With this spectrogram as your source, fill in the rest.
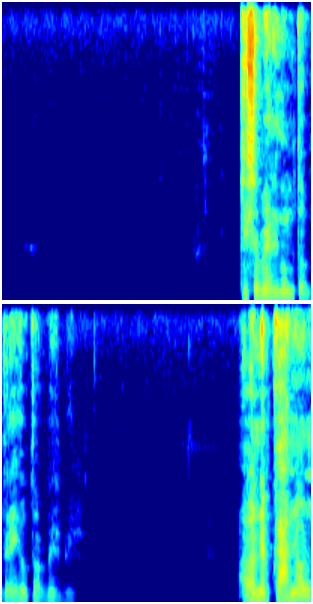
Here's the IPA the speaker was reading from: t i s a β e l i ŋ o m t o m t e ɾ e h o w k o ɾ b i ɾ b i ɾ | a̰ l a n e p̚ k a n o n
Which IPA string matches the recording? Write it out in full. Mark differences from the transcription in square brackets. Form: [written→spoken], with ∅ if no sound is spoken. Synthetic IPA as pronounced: [t→k] i s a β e [l→ɾ] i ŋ o m t o m t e ɾ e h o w [k→t] o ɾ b i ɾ b i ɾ | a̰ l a n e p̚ k a n o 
